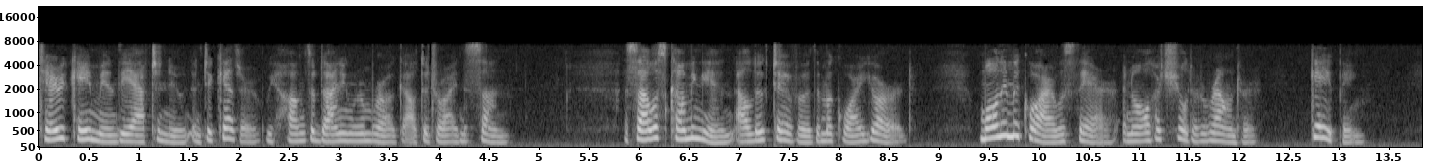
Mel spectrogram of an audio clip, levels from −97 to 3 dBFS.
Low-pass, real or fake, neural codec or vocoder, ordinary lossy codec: 7.2 kHz; fake; vocoder, 44.1 kHz, 128 mel bands every 512 samples, BigVGAN v2; AAC, 48 kbps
